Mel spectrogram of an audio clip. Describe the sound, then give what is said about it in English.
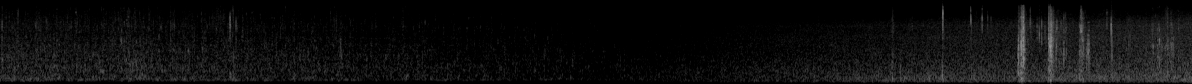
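A waterfall cascading brilliant white down a mountain beck near the Greenburn copper mines, as the sun comes out, roars in a steady, full rush, dipping slightly midway before swelling louder again, with a few sharp splashes and clicks near the end. No voices are heard. “Come a further 50 yards up, arrived upon this impressive and beautiful waterfall, which is cascading down brilliant white, snowy white water, and adjacent to it is a great outcrop on the north side of it.”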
